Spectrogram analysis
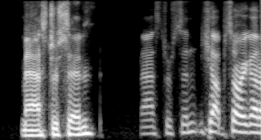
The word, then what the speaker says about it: Masterson: mouth yeah really all right munes okay Danny masterton Masterson Masterson yeah sorry I got a rapist name wrong thank you that's very important sorry about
